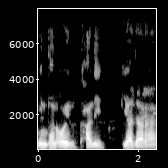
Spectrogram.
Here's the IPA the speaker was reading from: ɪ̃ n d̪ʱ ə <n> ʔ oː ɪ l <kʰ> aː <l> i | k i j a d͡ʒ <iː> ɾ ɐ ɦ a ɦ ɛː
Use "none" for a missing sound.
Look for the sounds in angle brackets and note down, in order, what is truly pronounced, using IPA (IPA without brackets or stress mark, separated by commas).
n, kʰ, l, aː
